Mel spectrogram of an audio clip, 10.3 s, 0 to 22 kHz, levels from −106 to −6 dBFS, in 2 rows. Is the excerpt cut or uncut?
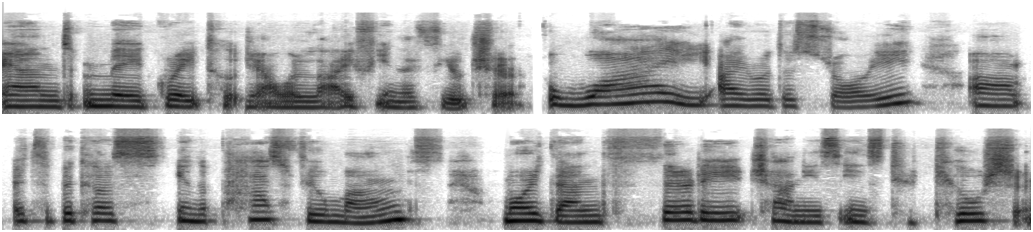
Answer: cut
